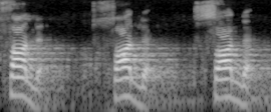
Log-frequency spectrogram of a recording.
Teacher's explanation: dia tempatnya sama dengan Sin cuman bedanya saat baca Shad itu tebal ditebalkan ya dan saat baca Shad itu mulut kita enggak monyong ya bibir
